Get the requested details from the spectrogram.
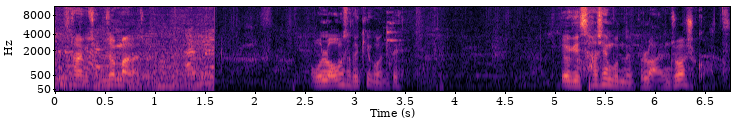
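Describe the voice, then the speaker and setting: The speech comes at a very fast pace, broken by long, frequent pauses. Crowd noise fills the background. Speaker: travel vlogger. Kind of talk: travel vlog narration. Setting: outdoors on busy streets. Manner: casual, chatty.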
